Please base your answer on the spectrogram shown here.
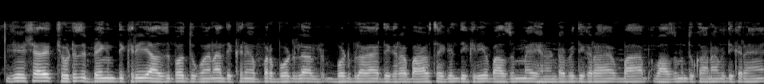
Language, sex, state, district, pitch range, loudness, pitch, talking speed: Hindi, male, Bihar, Patna, 130-140 Hz, -18 LUFS, 135 Hz, 330 wpm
